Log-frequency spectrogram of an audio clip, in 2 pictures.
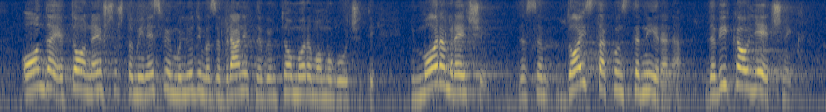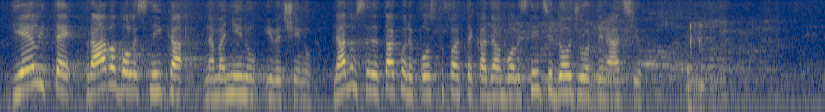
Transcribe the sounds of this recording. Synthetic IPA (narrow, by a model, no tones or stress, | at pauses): o̞nd̪aje̞t̪o̞ːne̞ʃt̪o̞ʃt̪o̞miːne̞smie̞moʎuːd̪imazabɾaːnit̪neɡo̞jimt̪o̞ːmo̞ːɾamoomo̞ɡuːt͡ɕi̥t̪i | imo̞ːɾamɾe̞t͡ɕi | d̪asamd̪o̞jist̪ako̞nst̪eɾniːɾana̰ | d̪aʋiːkao̞ʎeːt͡ʃnik | d̪je̞ːlit̪e̞pɾaːʋabo̞le̞sniːkanamaɲinuiʋe̞t͡ɕinu | naːd̪amse̞d̪at̪ako̞ne̞po̞st̪upat̪e̞kad̪aʋambo̞le̞sniːt̪sid̪o̞ːd͡ʑuo̞ɾd̪inaːt̪siju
